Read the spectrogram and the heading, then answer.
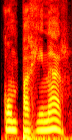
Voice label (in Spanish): "compaginar", Spanish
